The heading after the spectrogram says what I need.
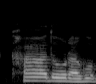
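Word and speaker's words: カード: 알파벳과 한글은 카드라고 발음합니다 일본 글자는 카드 대신 카도라고 발음하죠 앞에서 말씀드렸다시피 알파벳과 한글은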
